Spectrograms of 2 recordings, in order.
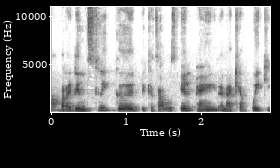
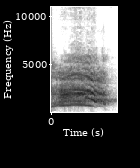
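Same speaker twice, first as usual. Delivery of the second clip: sudden very high, loud squeal; mock excited scream; 6 dB louder than usual. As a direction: shriek like you just got great news. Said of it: "girl, you're like".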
